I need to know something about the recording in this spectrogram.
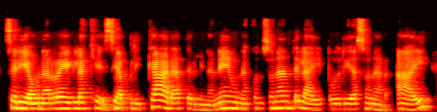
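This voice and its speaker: A woman's voice: lowish voice, steady tone, moderate pace, a little mellow. A woman teaching an online English class, explaining step by step and putting direct questions to the student. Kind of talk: online lesson.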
